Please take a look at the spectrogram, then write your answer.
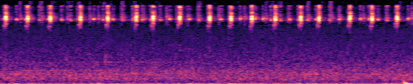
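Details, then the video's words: Cicada chirps sounding as crisp, high ticking pulses at an even pace, about four to five per second, over a low hiss. "Cicada Chirping Sounds"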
